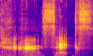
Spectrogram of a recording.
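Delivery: put-on breathy gremlin voice, whispered chuckle. Mocking people who laugh at crude jokes: put-on gremlin voice. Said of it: "He did the same Gremlin voice".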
